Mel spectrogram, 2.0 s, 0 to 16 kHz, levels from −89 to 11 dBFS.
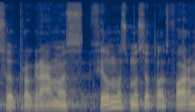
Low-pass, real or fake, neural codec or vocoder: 14.4 kHz; real; none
